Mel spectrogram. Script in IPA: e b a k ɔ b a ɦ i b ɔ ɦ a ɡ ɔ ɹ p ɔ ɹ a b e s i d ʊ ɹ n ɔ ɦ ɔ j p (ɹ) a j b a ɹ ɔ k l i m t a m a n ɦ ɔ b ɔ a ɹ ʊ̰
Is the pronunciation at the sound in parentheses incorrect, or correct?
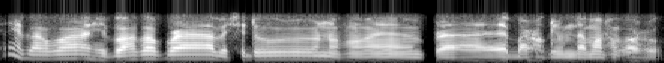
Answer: correct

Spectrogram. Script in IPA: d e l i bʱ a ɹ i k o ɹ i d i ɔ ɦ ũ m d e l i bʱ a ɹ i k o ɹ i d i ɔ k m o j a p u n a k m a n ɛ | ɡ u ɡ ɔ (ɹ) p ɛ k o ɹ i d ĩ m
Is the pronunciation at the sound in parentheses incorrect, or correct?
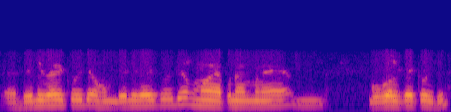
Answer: incorrect: l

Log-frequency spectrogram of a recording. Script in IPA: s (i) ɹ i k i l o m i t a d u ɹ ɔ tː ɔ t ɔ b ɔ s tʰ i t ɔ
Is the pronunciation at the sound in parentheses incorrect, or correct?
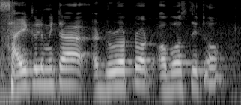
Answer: incorrect: a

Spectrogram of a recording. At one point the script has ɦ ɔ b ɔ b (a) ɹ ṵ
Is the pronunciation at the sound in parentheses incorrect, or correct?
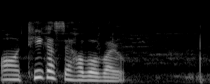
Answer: correct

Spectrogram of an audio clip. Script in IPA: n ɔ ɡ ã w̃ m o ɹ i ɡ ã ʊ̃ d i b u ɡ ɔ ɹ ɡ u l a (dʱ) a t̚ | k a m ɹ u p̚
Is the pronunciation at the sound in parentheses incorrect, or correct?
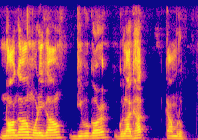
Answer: incorrect: ɡʱ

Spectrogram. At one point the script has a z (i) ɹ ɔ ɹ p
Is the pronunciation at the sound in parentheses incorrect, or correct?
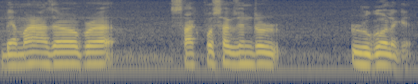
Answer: incorrect: a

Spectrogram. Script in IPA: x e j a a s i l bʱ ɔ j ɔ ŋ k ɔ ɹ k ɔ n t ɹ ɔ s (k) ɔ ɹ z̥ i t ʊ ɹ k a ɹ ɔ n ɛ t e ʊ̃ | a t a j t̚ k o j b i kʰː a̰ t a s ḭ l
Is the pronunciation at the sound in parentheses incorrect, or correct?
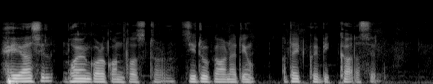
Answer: incorrect: t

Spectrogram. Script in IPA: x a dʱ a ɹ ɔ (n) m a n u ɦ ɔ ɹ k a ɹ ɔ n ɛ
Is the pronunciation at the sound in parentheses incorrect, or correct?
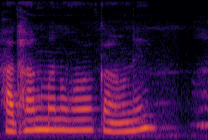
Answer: correct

